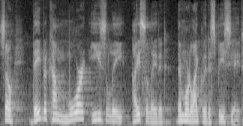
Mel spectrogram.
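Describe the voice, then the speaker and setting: Speaking with a New York accent, a man uses a fairly high pitch with ordinary pitch variation. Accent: New York American English. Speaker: paleontology professor. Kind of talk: panel discussion answer. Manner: fast.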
